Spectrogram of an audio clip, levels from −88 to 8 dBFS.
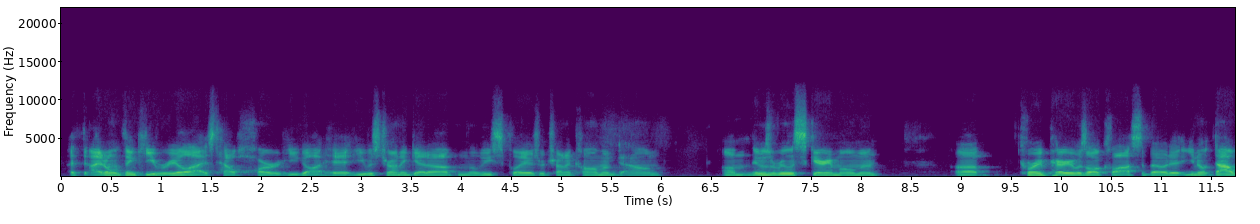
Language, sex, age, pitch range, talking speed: English, male, 10-29, 110-130 Hz, 230 wpm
